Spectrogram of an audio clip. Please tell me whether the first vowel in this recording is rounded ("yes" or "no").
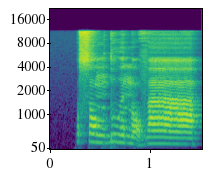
yes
